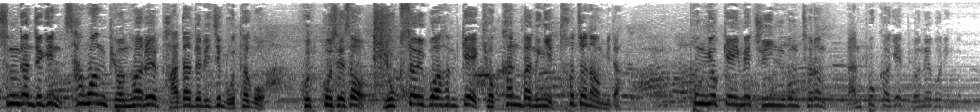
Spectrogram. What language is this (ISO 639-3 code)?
kor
